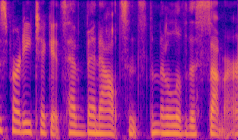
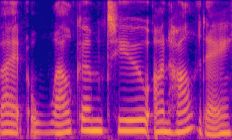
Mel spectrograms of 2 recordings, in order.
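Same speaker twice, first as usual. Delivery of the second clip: late-night radio DJ voice. A podcast host opens the show in a Delilah radio voice. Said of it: "Delilah voice".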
